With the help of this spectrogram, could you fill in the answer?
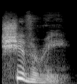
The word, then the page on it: shivery: British English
